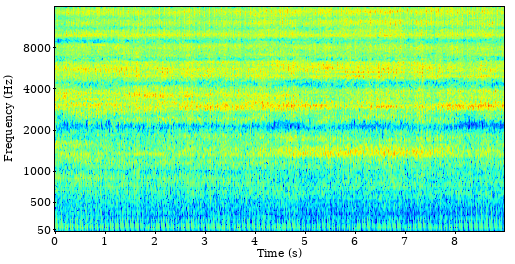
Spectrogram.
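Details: Royal Enfield Interceptor 650 twin at idle: light, uneven, clock-like tick around two per second from the left rocker cover area; the dealer could not diagnose or fix it.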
